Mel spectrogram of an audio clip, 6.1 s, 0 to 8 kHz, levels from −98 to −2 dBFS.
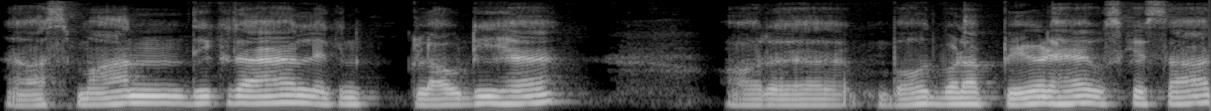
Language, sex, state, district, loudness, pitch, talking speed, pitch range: Hindi, male, Jharkhand, Sahebganj, -31 LUFS, 130 Hz, 140 wpm, 115-145 Hz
